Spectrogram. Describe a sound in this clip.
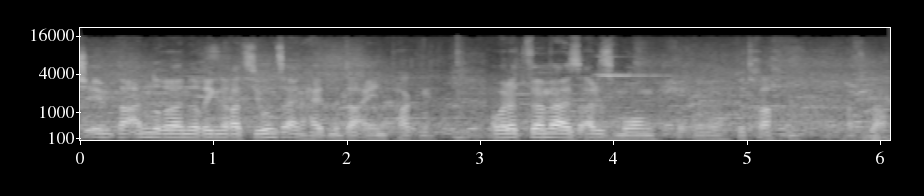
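A volleyball is struck with sharp smacks in an echoing hall.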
